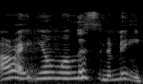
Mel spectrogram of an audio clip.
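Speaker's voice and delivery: snippy, tart voice. Retelling how another speaker answered her: imitating a snippy tone. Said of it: "got the nerve to take that tone like".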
